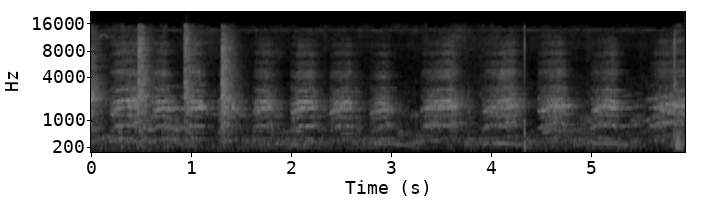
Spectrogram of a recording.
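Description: Chickens cluck in a rhythmic run of short repeated calls close by as a rooster that had been snoring works up toward a crow, steady and fairly loud.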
